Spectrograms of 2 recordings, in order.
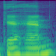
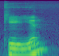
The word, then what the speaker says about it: gehen: Kaufen artinya belanja, gehen, bacanya gehen ya. Bukan gehen, bukan, tapi gehen itu artinya pergi tapi jalan kaki.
